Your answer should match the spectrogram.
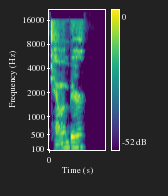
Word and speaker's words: camembert: And, do you pronounce that camembert? – Yes.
